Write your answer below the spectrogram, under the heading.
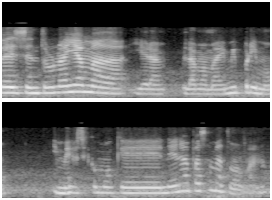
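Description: The delivery is very fast, with big swings in loudness. Pitch varies in an ordinary way, in a Mexican accent. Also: woman, fairly high pitch for a woman. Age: 20s. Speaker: podcast co-host. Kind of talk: casual chat.

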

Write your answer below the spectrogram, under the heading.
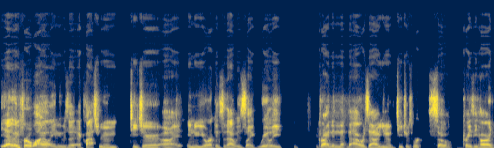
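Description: A man with an American accent talks in a normal speaking voice at a medium pitch and a moderate pace, his intonation fairly even. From Rhode Island, US. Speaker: professional runner. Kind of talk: casual interview.

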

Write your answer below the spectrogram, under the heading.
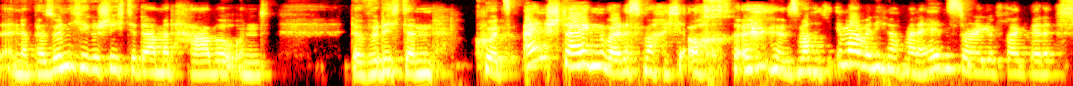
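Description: A woman's medium-pitched, plain, everyday voice with ordinary pitch variation. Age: 20s. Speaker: marketing agency founder. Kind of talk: casual interview.

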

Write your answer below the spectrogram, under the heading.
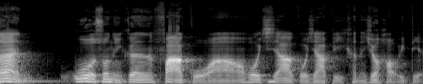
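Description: A man's unremarkable speaking voice, fairly low in pitch, with lively intonation at a moderate pace. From Taiwan. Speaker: podcast host, software engineer. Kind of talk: casual chat.

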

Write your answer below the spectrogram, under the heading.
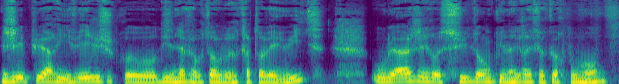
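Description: Very slow and very even in loudness, a woman talks in a very deep, low voice with a dark, mellow tone. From southern France, Ariège. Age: 70s. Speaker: organ transplant recipient and torch bearer. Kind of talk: personal testimony. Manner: halting, with many repetitions.

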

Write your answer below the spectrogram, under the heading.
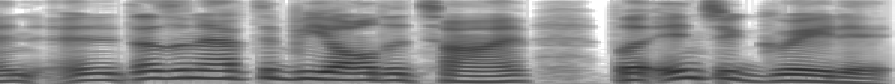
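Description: In a dry, close recording with no echo, a woman talks with lively intonation and an animated tone. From Italian-American family. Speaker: podcast host. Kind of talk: casual solo monologue.

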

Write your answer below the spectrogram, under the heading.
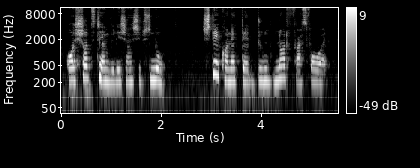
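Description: Somewhat breathy and animated, a woman speaks at a fairly slow pace. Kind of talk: informal sermon.

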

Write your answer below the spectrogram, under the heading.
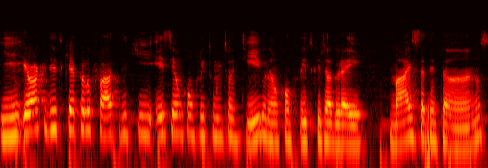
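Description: With a normal speaking voice, a man talks at a fairly quick pace and fairly high pitch, his pitch varying in an ordinary way. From Brazil, Paraíba (Campina Grande). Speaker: political science researcher. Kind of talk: interview on religion and international politics.

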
